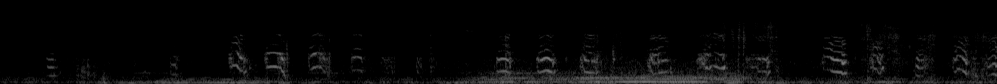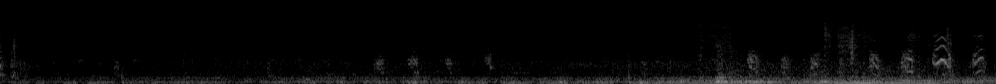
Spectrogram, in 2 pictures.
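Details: Beagle puppy fighting, giving bursts of short whimpering yips and grunts in clusters, with quieter stretches between and low rumbling background noise.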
